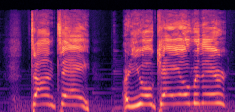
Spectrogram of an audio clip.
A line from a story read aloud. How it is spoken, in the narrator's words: shouted Tina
